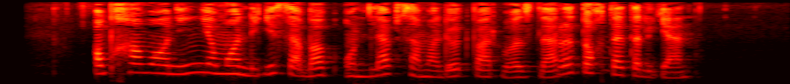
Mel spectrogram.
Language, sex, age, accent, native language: Uzbek, female, under 19, Toshkent viloyati, Uzbek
